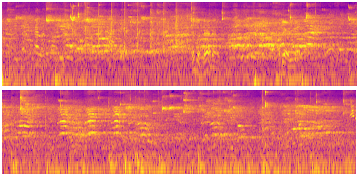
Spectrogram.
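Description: A crowd of spectators chatters and calls out, echoing in a large hall.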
